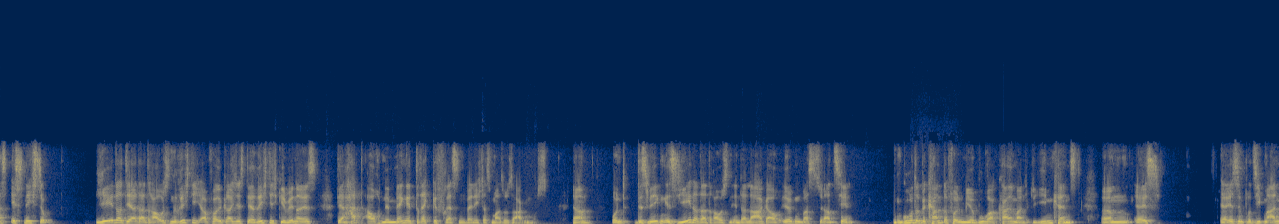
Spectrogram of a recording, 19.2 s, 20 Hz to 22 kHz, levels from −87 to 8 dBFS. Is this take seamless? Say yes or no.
no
